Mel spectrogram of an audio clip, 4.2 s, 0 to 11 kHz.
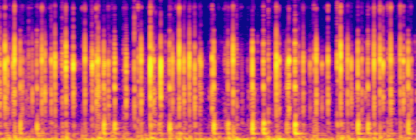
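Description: Fingertips type continuously on a cream and purple mechanical keyboard with plastic keycaps. A rapid, steady run of about two dozen short, dry, bright clacks is heard, each centered around 2 kHz and dying out almost instantly, with very little low end.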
